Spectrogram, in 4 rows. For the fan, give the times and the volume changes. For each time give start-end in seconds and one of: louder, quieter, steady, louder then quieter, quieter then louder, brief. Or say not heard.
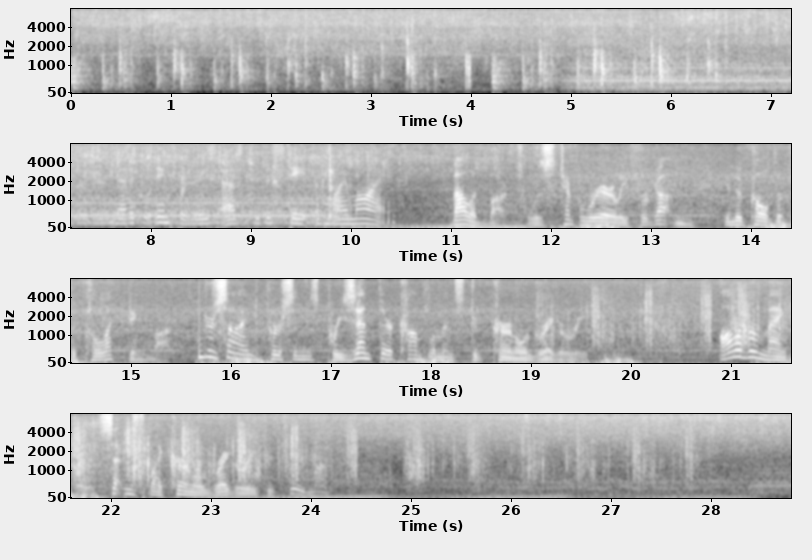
4.8-28.7 quieter.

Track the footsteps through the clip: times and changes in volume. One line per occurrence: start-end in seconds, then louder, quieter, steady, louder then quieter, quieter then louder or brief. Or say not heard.
0.0-6.6 louder
18.9-28.1 louder then quieter.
